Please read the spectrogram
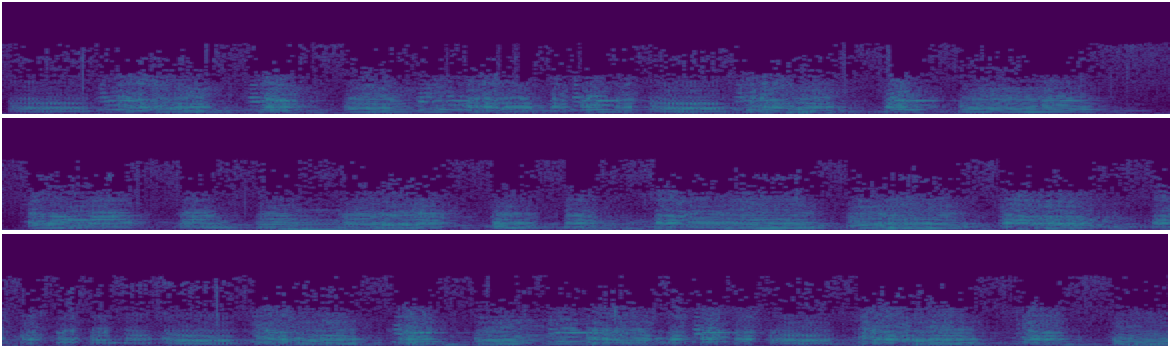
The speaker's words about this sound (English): Listen to the humming song of Ka the Python. The wise one.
